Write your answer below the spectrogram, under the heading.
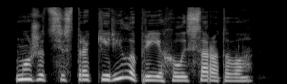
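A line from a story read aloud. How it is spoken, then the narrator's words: Hasty self-reassurance. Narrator (Russian): поспешила успокоить себя Светлана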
